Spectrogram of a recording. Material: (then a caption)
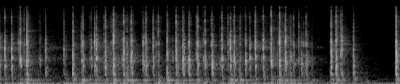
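Plastic. Both hands type fast with their fingertips on a full-size Akko mechanical keyboard with white and light-blue plastic keycaps on a black case. A rapid run of short, bright, clacky keystrokes dies away almost instantly, with little low end. The typing thins and softens briefly near the end before one last sharp keystroke.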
